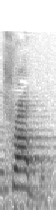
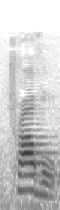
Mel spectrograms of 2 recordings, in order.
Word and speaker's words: travel: 이 모음은 묵음 처리가 아니에요. 이게 묵음이 되면 travel 이거든요. 아니에요. travel. 그러니까 발음은 하는데 대충 발음을 하세요. 약하게, unclear, reduced하게. 한국말로 하면 약간 흐리멍텅하게. 근데 없는 건 travel이 아니에요. 그래서 travel, 이렇게 지나가요. 그냥 이렇게 tra가 더 살아야 돼요.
